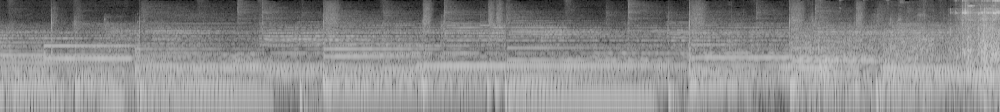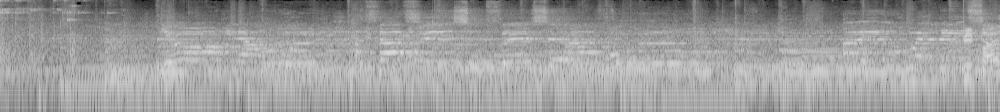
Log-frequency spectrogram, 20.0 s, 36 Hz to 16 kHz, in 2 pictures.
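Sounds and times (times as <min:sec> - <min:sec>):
person singing: 0:11.6 - 0:17.4, 0:18.3 - 0:20.0.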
